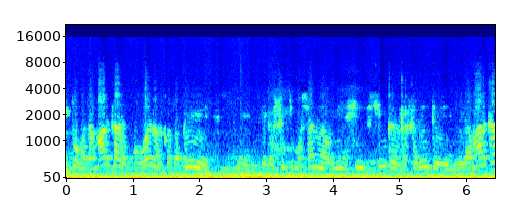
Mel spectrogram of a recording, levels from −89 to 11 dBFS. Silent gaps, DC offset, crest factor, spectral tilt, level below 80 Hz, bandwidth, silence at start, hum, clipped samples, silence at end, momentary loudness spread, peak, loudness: none; under 0.1%; 12 dB; -7 dB/octave; -24 dBFS; 15 kHz; 0 s; none; under 0.1%; 0 s; 3 LU; -10 dBFS; -28 LUFS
